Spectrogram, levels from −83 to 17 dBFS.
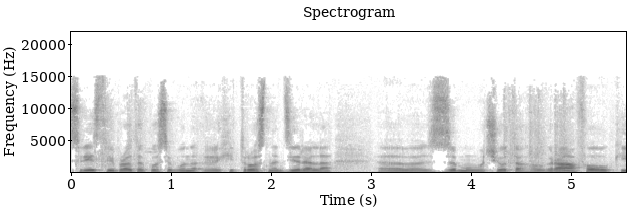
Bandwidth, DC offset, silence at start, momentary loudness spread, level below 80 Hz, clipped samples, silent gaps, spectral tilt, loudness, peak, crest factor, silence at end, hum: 15.5 kHz; under 0.1%; 0 s; 10 LU; -70 dBFS; under 0.1%; none; -3.5 dB/octave; -34 LUFS; -16 dBFS; 18 dB; 0 s; none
